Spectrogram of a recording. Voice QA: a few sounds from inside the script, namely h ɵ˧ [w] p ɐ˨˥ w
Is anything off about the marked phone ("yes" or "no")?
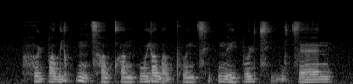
yes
